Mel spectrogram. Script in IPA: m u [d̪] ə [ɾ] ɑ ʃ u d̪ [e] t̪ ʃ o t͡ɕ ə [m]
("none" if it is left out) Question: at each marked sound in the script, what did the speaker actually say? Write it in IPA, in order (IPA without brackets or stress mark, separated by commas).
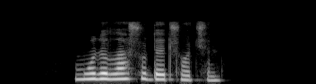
d̪, l, e, n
